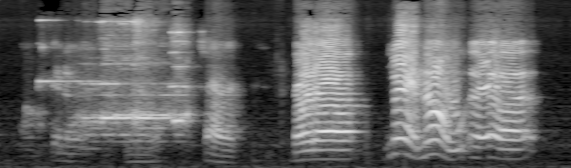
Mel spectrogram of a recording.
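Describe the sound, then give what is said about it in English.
A phone ringtone playing a bouncy TV comedy theme tune, with three loud bursts of wavering melody separated by short pauses. “Is that a Curb Your Enthusiasm ringtone? It is. My daughter put it on my phone.”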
